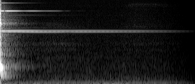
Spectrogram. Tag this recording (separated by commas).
Percussion, Musical instrument, Music, Marimba, Mallet percussion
